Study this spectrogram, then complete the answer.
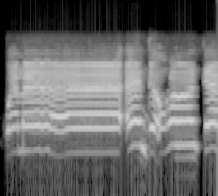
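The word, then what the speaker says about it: وما أدراك: Wama bukan ad tapi wama ad. Ada pantulan. Wama adra. Wama adraka ma lailatul qadr.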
